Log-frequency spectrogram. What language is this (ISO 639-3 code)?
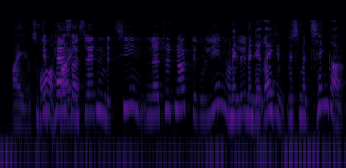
dan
